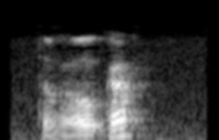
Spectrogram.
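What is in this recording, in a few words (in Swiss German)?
"rogga", Alsatian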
